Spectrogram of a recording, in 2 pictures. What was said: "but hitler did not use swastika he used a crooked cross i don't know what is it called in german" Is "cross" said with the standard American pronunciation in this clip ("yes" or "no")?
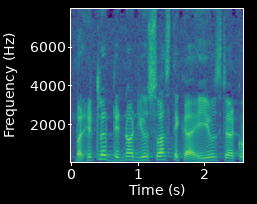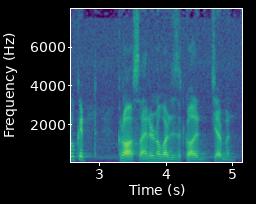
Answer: yes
